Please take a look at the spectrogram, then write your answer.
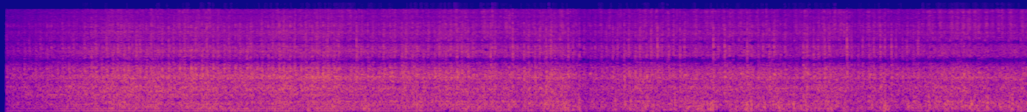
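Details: Model A Ford engine idling with a dull knock tapping a few times a second beneath the running.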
